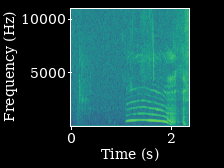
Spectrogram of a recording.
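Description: A pet's single drawn-out cry starting about a second in, holding one pitch and then dropping away at the end.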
